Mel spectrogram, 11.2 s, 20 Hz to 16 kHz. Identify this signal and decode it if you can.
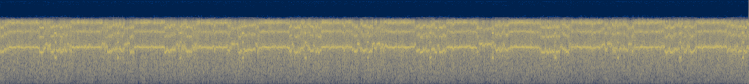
Emergency Alert System (SAME) tones (header bursts), heard as harsh buzzing bursts. It is heard from 0.5 to 10.5 s.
